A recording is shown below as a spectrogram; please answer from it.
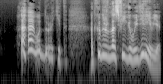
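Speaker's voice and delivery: triumphant as if he found a flaw in dogma; laughing exclamation. Acted. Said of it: "воскликнул Стэнли". (Стэнли со смехом восклицает)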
